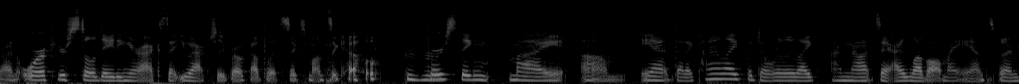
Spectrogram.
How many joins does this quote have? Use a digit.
1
